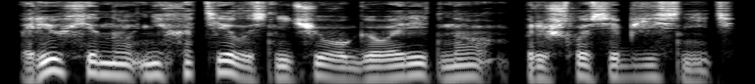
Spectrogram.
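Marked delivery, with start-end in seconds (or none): none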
